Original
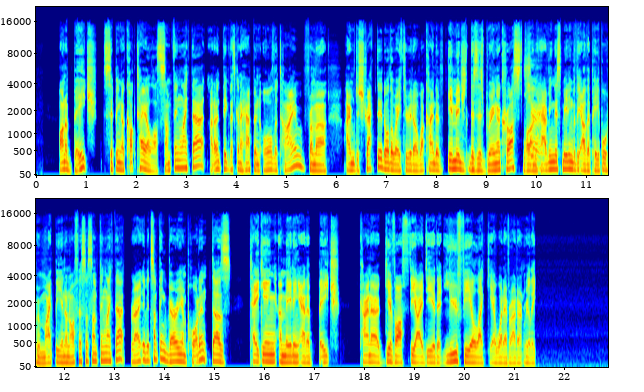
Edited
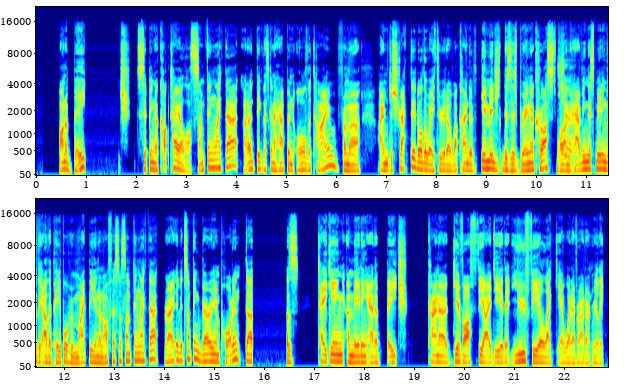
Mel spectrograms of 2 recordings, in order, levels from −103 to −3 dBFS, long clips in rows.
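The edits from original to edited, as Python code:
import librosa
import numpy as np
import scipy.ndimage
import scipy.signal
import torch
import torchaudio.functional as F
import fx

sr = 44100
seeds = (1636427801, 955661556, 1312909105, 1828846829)

y = fx.edit(x, sr, fx.insert_room_tone(at_s=0.98, length_s=0.67),
    fx.insert_room_tone(at_s=15.1, length_s=0.69), tone=tone)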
